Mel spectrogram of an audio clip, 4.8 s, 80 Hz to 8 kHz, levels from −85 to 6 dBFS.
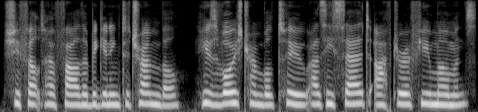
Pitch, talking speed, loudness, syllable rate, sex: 225 Hz, 225 wpm, -16 LUFS, 5.7 syllables/s, female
